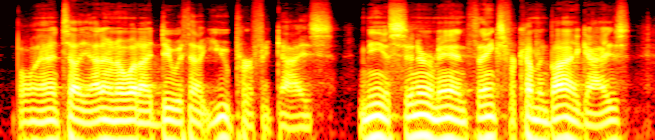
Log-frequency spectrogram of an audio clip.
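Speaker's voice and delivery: put-on heavy sarcasm. Acting out his reply to his friends: retelling a very sarcastic response. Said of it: "a very sarcastic response to his friends".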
